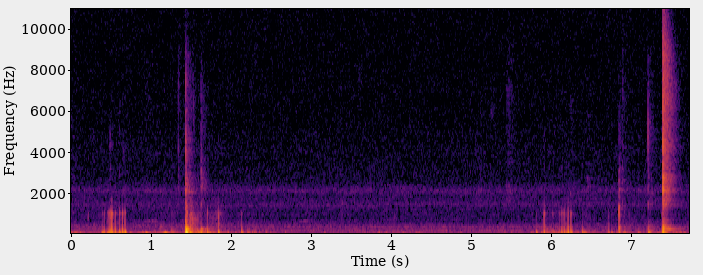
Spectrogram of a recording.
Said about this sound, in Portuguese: Será que alguém gostava de me ouvir bebendo água?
